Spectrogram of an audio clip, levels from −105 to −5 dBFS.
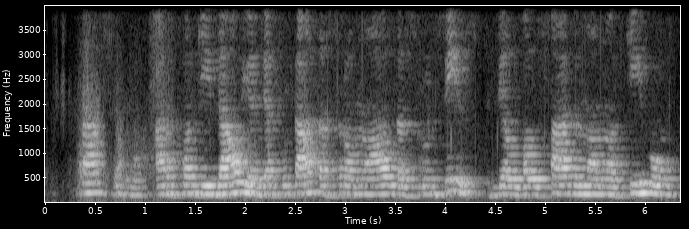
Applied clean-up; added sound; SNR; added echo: neural separator model SepFormer DNS4.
